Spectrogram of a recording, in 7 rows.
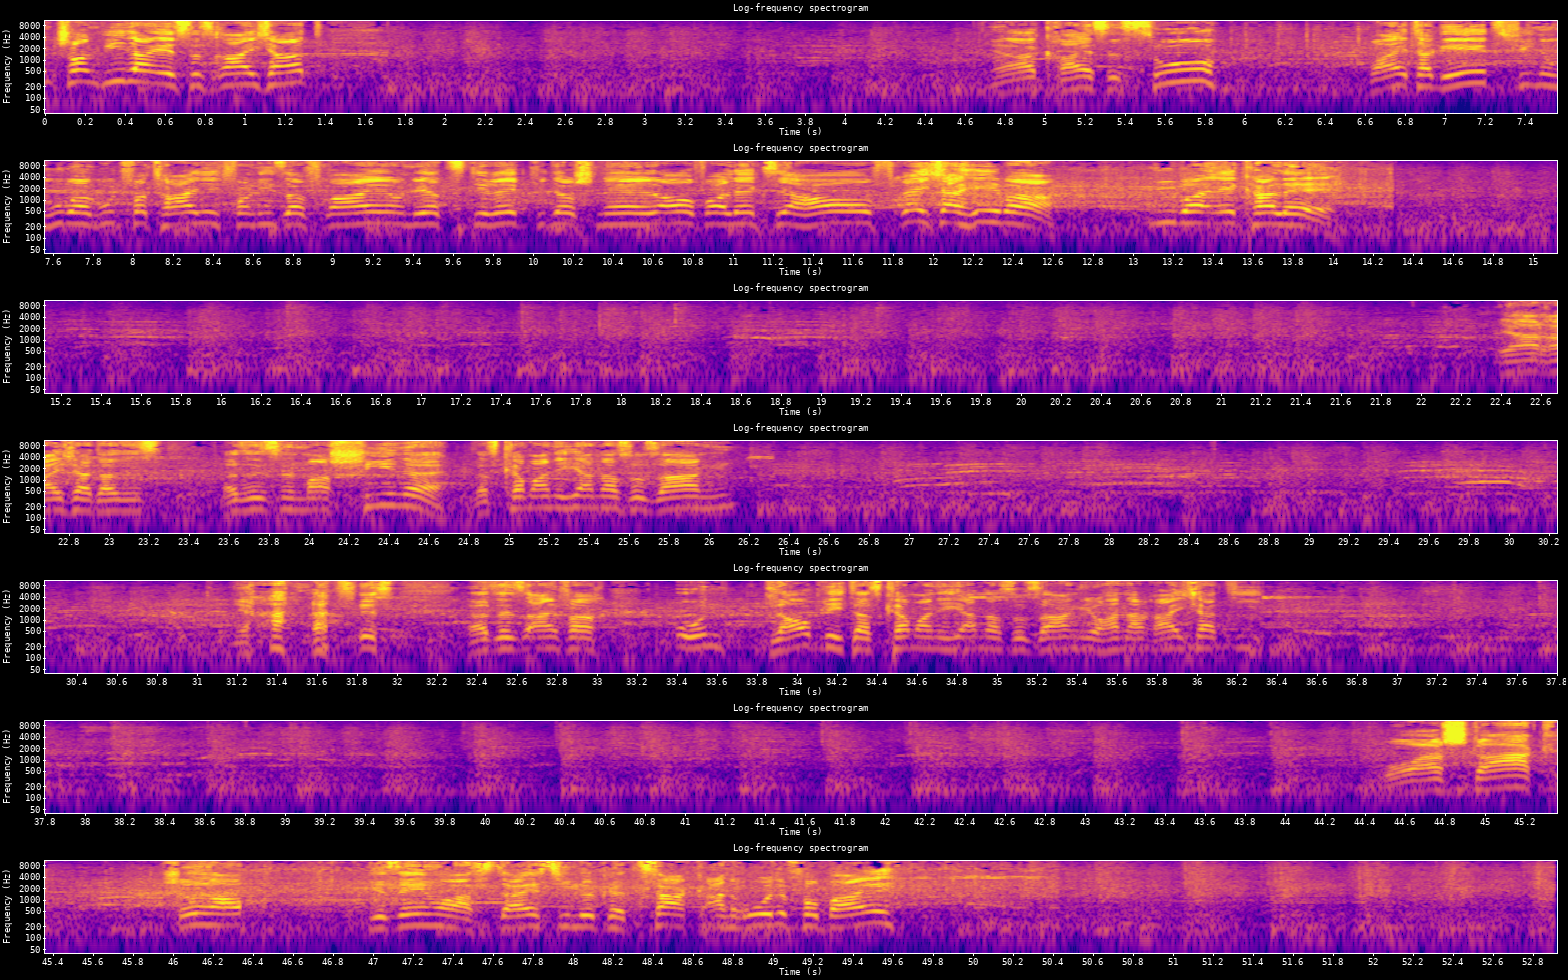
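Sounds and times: crowd voices: 0.0s - 52.9s
drums beating steady rhythm: 0.0s - 52.9s.

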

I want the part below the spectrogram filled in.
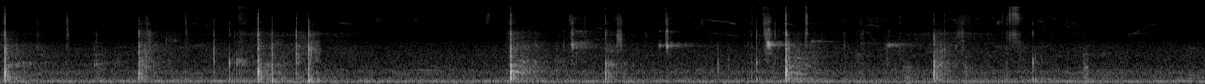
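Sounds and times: tennis ball bouncing: 0.0s - 3.2s, 4.9s - 10.9s
tennis ball struck by racket: 0.0s - 3.2s, 5.0s - 6.8s, 7.4s - 10.5s.

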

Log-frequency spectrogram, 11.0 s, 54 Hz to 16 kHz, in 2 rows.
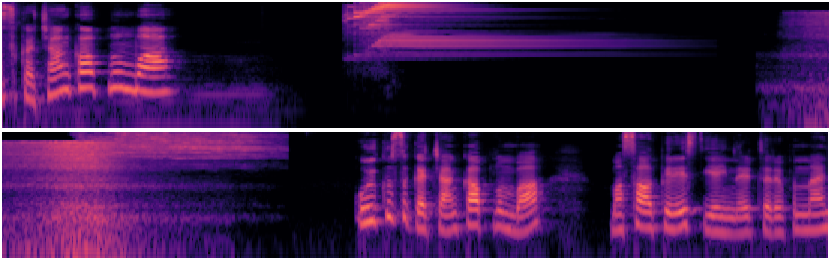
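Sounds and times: bright bell-like chime: 2.3s - 4.8s.

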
